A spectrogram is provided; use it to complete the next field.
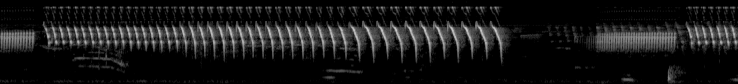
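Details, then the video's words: Canary singing, used as a master recording for young canaries: a brief buzzy note, then a long rapid rolling trill of many repeated notes, a short pause, another buzzy note and the trill resuming. "Canary Beautiful Singing"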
